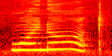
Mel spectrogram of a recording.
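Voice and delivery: high, puzzled little caterpillar; hurt why not. Acted. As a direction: ask it small and confused. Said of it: "asked Charlie".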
